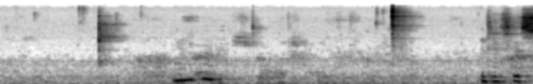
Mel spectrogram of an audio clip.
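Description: Chopsticks and ramen noodles handled over a small ceramic bowl: two light clicks, with a short hummed vocal sound about a second and a half in.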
